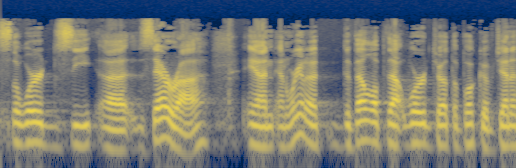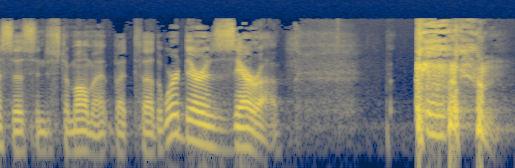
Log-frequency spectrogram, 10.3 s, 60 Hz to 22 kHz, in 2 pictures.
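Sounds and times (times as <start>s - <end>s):
speech: 0.0s - 8.2s, 9.3s - 10.1s
person coughing: 9.3s - 10.2s.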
